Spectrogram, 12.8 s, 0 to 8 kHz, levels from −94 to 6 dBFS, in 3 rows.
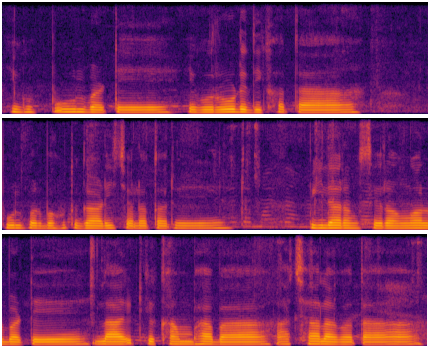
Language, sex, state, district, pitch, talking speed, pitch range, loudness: Bhojpuri, female, Uttar Pradesh, Ghazipur, 175 Hz, 110 wpm, 170-185 Hz, -18 LUFS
